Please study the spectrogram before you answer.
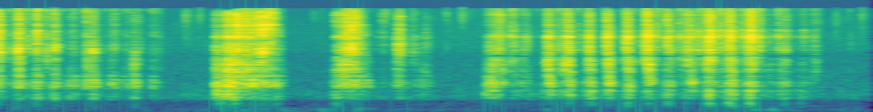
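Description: A wooden stylus scrapes broadly across a flat black wax-coated scratch art sheet, piling up wax flakes. Bright, dry rasping strokes come in quick bursts, with two longer, louder scrapes early on, then a rapid run of short scratches to the end, with almost nothing in the low end.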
